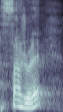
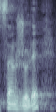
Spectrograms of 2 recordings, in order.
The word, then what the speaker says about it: Saint-Gelais: Merci d'être avec nous, merci de nous avoir rejoints à Saint-Gelais. Gelais, ça s'écrit G-E-L-A-I-S, je ne l'ai pas précisé, on me demande souvent d'épeler, donc c'est Saint-Gelais, G-E-L-A-I-S, commune de 2200 habitants.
